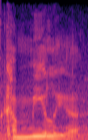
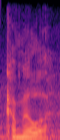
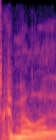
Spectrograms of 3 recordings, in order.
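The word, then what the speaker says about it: camellia: It's Chamilia, not Camila. It's Camila if you're really southern.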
